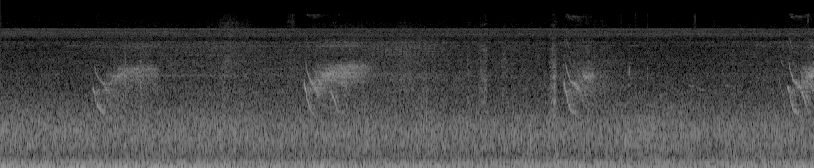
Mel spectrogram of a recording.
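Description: A bird calling about every two to two and a half seconds: a quick pitch-sweeping note, sometimes followed by a short raspy one. Underneath is a steady low hum.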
